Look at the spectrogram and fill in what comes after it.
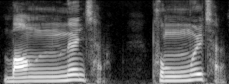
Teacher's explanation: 비음이 아닌 소리가 비음인 니은, 미음, 이응으로 발음한대요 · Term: 비음화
